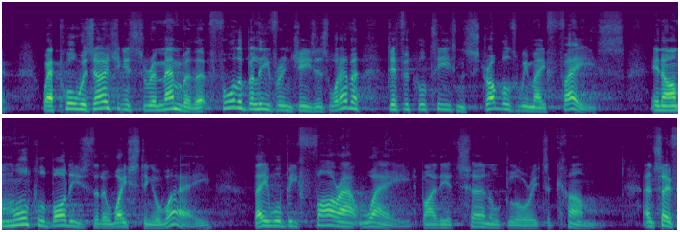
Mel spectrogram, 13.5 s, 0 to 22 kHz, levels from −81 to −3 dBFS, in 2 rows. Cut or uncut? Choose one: cut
